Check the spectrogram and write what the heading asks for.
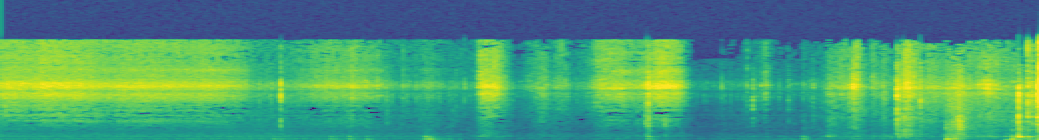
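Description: Reagent powder shaken from a torn paper packet into an open plastic bottle: a soft hiss of pouring at first, then faint rustling of the packet and light taps as it is flicked empty. A sharper knock near the end as the bottle's cap is handled.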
